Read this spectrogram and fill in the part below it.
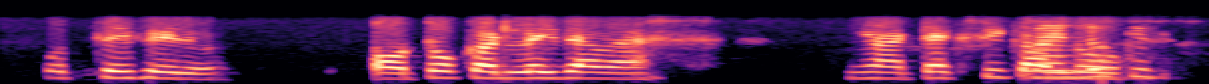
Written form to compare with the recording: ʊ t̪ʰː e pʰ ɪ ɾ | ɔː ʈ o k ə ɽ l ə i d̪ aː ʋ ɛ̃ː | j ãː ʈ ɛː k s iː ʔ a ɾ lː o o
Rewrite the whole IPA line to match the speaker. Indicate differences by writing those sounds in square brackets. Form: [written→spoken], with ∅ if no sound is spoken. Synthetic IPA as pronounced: ʊ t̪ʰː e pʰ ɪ ɾ | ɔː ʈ o k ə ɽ l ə i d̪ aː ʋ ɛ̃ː | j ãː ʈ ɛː k s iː [ʔ→k] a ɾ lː o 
